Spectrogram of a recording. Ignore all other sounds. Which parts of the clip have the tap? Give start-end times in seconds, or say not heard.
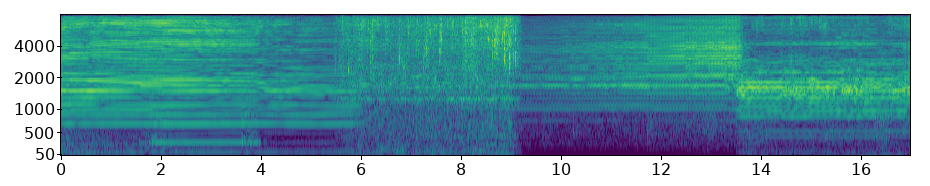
5.4-9.2.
